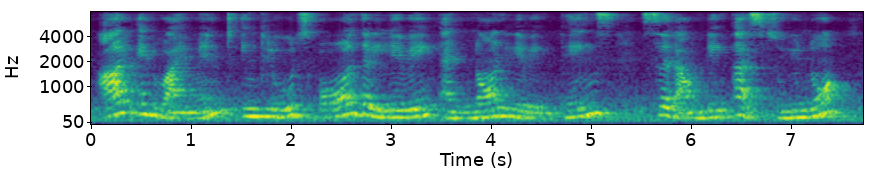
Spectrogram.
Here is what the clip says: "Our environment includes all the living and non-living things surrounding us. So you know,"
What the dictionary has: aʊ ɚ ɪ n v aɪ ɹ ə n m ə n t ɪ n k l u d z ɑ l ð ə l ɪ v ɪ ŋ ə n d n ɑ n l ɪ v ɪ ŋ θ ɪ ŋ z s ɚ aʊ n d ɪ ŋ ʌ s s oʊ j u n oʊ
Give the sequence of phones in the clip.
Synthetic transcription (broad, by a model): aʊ ɚ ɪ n v aɪ ə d m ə n t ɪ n k l u d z ɑ l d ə l ɪ v ɪ ŋ ə n d n ɑ n l ɪ v ɪ ŋ t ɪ ŋ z s ɚ aʊ n d ɪ ŋ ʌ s s oʊ j u n oʊ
